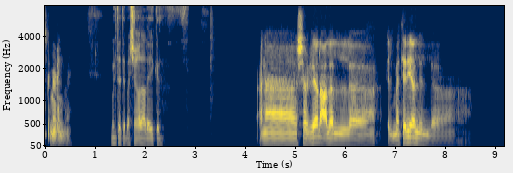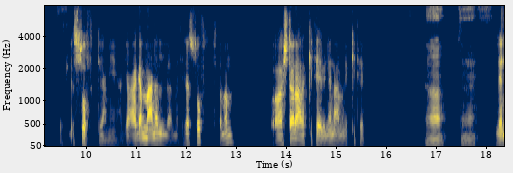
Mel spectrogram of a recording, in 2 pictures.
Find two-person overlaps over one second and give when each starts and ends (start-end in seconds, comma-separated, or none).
none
